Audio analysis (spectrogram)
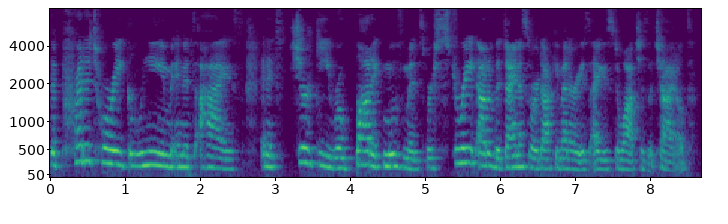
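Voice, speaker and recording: A woman reads a humorous story aloud as a storyteller, in a deliberate, dramatic way with suspenseful pauses. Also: mid-range voice. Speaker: bookseller storyteller reading aloud. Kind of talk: animated bedtime story reading of a humorous book. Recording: roomy, echoey, distant from the mic.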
